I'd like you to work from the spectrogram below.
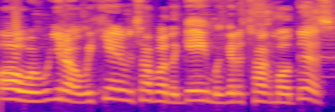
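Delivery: fake blubbering, high, whiny crying voice. Mocking a sportscaster who complains about covering a fight: mock crying, imitating Chris Berman. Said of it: "Chris Berman's on that crying like".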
